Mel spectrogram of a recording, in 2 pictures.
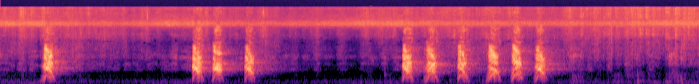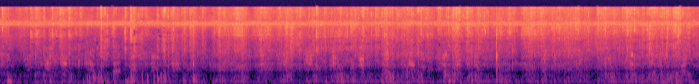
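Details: Young hunting dog training for wild boar hunting, barking in quick bursts of two, three and then six sharp yaps within seven seconds, followed by quiet rustling under a steady high whine.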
